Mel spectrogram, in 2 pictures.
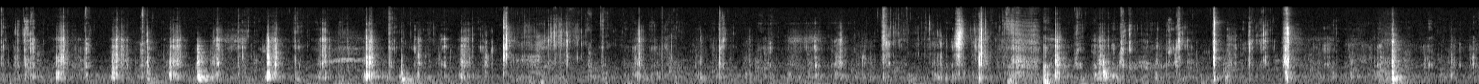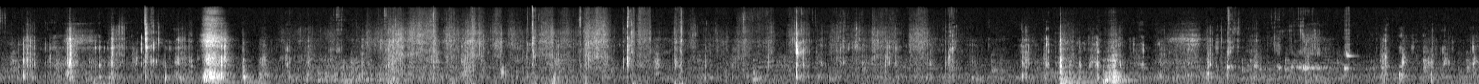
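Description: Close-miked chewing and crunching of chicken wings: many sharp crunches and wet mouth clicks, thinning out in the last third.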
